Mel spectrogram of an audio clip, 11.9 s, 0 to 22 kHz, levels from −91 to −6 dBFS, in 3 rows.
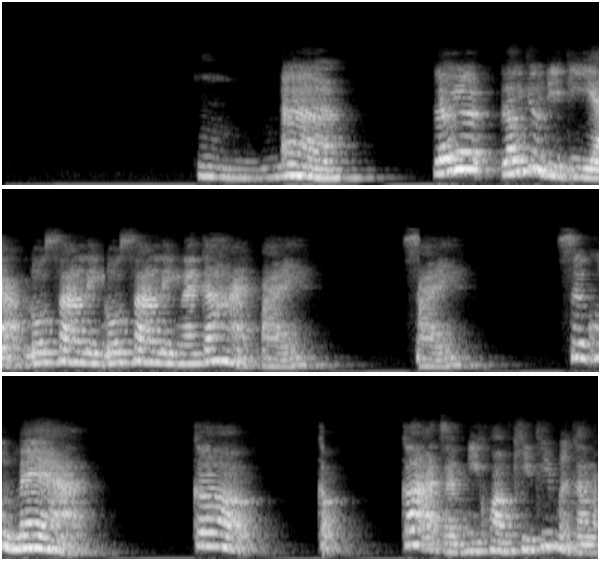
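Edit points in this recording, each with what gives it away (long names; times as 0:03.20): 0:04.66: the same again, the last 0.5 s
0:06.76: the same again, the last 1.03 s
0:10.10: the same again, the last 0.56 s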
